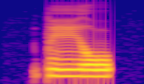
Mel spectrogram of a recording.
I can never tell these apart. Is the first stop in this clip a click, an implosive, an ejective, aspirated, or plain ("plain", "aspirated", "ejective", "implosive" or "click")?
plain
